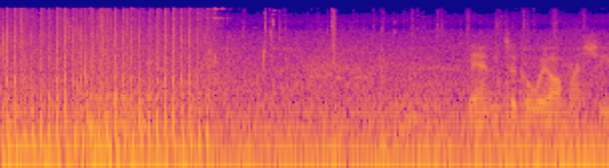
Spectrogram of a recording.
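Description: Rapid automatic gunfire in Call of Duty WWII Zombies during a boss fight, a fast loud burst of evenly spaced shots for about two seconds, then ambient game noise with a brief voice.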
